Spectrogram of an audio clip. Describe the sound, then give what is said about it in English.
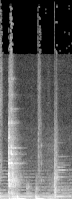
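Three sharp glassy clinks of a wine glass of Cupcake rosé in quick succession, fairly loud, each leaving a brief ringing tone. There is no talking. “I am sipping on one of my favorite rosés.”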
